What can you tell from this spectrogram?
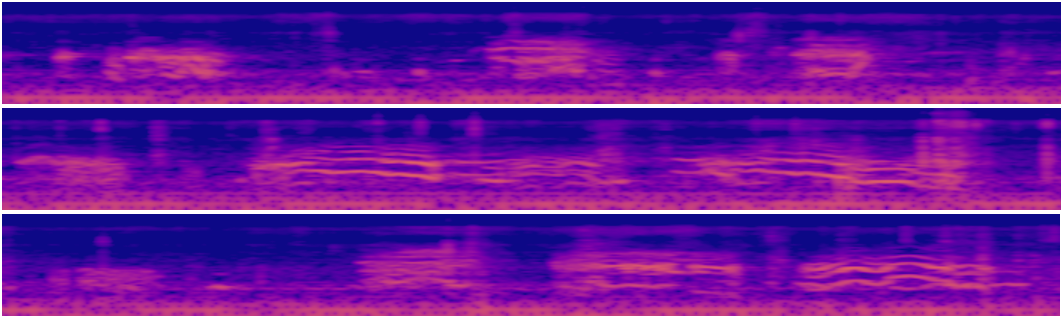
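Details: Bella's two-week-old puppies, just opening their eyes and starting to walk, whimpering in short bursts, then a run of wavering, overlapping squeaky whines, over a steady low hum.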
